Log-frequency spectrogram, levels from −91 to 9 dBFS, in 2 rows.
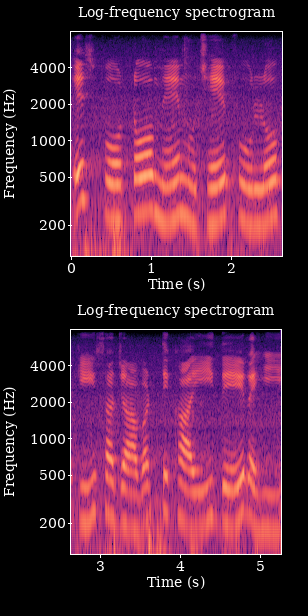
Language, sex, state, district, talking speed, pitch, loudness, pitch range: Hindi, female, Madhya Pradesh, Katni, 115 wpm, 215 Hz, -16 LUFS, 200-230 Hz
